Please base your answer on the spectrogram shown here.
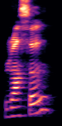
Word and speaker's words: rustle: it as rustle but the t is silent Russell the next one is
